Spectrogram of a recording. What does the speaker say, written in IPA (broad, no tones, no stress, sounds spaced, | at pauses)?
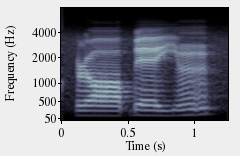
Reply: ɭ ɒː ɓ ɛː j ə̃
